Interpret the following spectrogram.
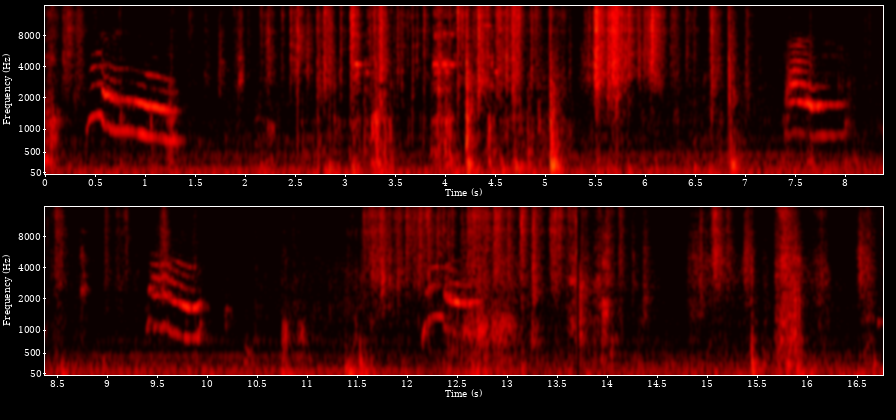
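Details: A kitten, about to go for adoption and later returned, mews repeatedly in a small indoor room: short, high, rising-then-falling mews in scattered bursts, mixed with clicks, rustling and handling noises.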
